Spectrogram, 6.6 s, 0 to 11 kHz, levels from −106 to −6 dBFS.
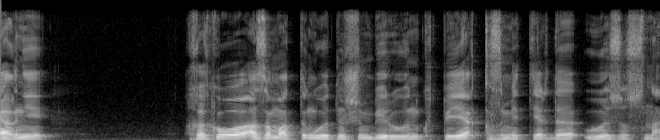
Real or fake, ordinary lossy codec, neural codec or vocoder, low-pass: real; none; none; 9.9 kHz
